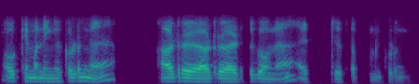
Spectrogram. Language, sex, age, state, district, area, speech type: Tamil, male, 18-30, Tamil Nadu, Krishnagiri, rural, conversation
